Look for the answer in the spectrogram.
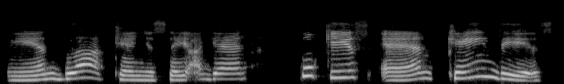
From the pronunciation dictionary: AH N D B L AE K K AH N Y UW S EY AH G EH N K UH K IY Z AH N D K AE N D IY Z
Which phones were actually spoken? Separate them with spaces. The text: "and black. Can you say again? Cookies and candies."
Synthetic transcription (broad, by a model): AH N B L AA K K AH N Y UW S EY AH G EH N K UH K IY S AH N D K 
